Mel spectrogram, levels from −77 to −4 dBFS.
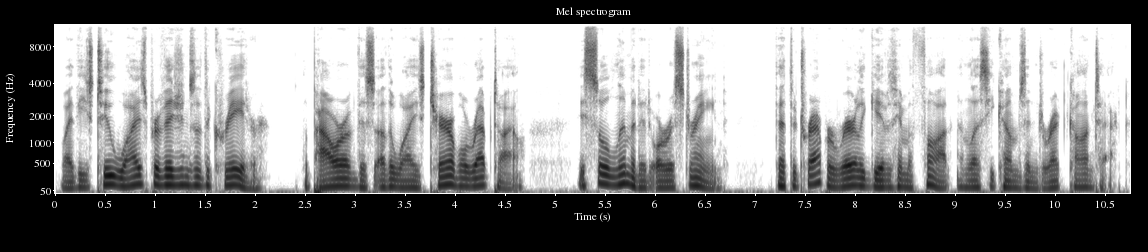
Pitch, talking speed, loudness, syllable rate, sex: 105 Hz, 190 wpm, -18 LUFS, 6.2 syllables/s, male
